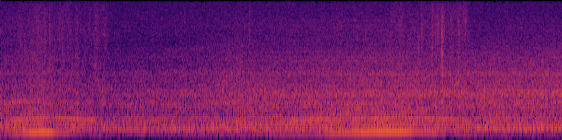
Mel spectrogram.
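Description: A car pulls away in first gear under normal, gentle driving, its engine hum rising in pitch twice as it accelerates, a steady moderate in-cabin drone without talk.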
